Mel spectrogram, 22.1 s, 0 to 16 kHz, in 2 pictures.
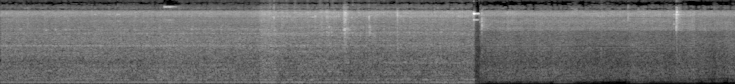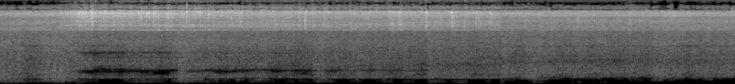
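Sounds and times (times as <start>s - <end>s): lathe machine hum: 0.0s - 7.2s
steady high hiss: 0.0s - 7.2s.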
